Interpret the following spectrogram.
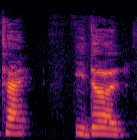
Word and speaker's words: Teint Idole: Like, for example, the Lancôme teint idole. You don't pronounce the T at the end, for example.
